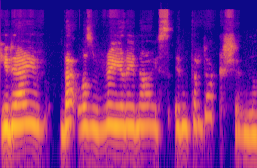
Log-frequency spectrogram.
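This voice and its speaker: A woman talks at a fairly quick pace with fairly even intonation. The sound is dry and close, with no echo. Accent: non-native. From outside England, non-English country. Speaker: ceramicist and visual arts curator. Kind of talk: online webinar talk.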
